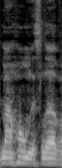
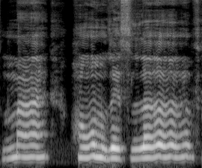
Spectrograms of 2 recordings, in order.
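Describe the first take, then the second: First: Said in the usual way. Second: High, slow and stretched-out words; hammed-up, lingering delivery; dramatic drawn-out repeat. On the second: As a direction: draw out every word in a high, theatrical croon. Dramatic repeat of viewer's phrase.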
